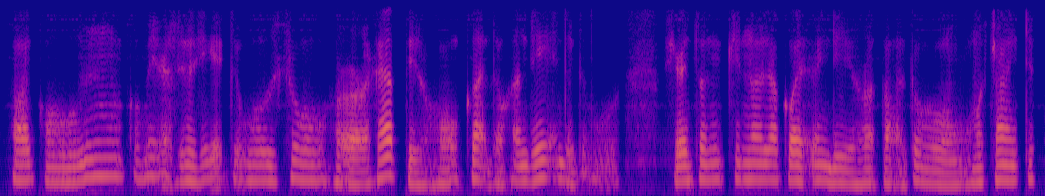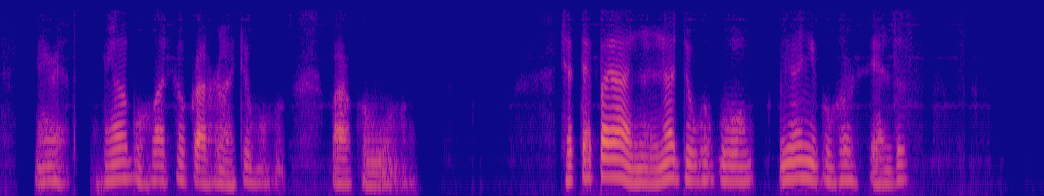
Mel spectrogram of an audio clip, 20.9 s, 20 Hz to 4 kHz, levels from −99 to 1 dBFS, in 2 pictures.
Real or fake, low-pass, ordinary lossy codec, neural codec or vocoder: fake; 3.6 kHz; none; codec, 24 kHz, 0.9 kbps, WavTokenizer, small release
